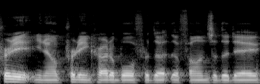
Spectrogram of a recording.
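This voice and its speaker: A man speaks with an American accent and a fairly low pitch. The background is quiet. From US (military family, mostly Texas). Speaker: travel photographer. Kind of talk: casual interview.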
